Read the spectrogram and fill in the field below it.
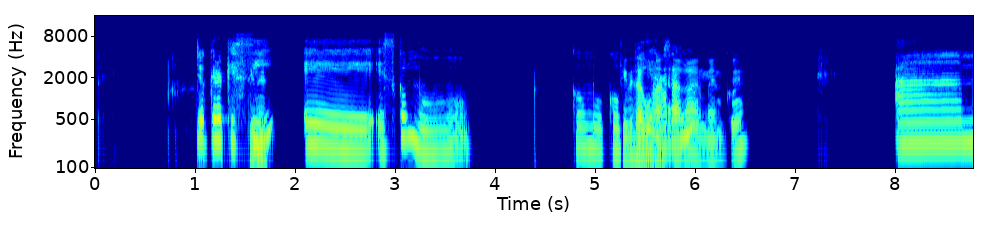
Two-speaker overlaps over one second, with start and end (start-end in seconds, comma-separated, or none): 5.2-6.5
